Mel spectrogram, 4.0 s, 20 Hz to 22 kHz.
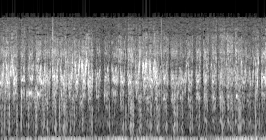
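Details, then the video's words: Black stork nest in Estonia at feeding time, 5 June 2019, 16:28: a continuous stream of hoarse, scratchy squawks in fast pulses, with no pauses, over faint low rumble. "Estonian Black Storks - Feeding"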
